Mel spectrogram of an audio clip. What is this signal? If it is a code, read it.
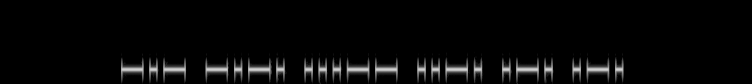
Morse code, heard as a keyed tone, about 17 wpm, 700 Hz. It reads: KC3FRR
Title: USA Call Signs - 6 Characters - 17wpm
